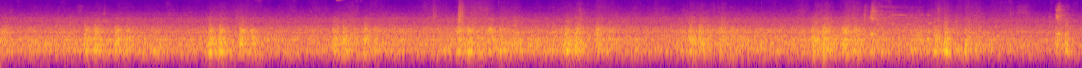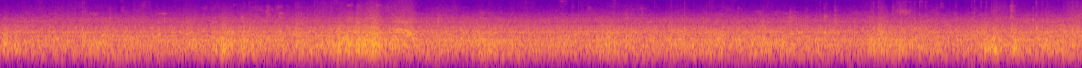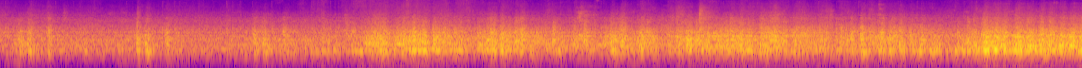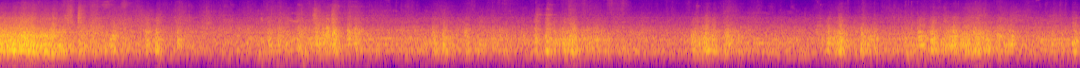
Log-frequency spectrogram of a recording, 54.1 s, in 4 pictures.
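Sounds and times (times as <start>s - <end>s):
wheels rumbling on rail: 0.0s - 54.0s
rail-joint clacks: 5.4s - 7.7s, 10.1s - 13.7s, 30.2s - 48.4s.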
